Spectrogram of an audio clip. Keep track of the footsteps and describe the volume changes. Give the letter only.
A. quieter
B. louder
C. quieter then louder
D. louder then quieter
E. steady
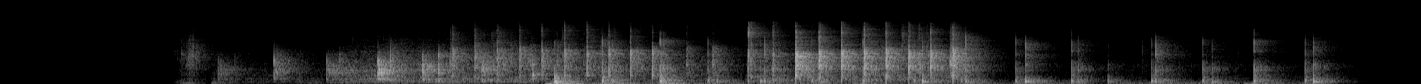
A.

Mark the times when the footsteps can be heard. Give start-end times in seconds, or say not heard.
1.8-13.2.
